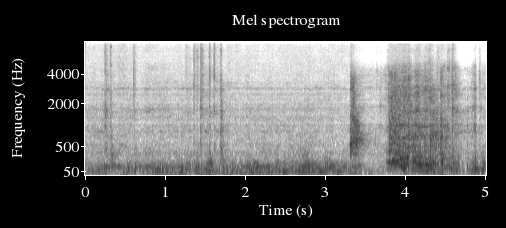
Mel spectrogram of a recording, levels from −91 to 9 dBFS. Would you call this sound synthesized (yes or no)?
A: yes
